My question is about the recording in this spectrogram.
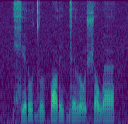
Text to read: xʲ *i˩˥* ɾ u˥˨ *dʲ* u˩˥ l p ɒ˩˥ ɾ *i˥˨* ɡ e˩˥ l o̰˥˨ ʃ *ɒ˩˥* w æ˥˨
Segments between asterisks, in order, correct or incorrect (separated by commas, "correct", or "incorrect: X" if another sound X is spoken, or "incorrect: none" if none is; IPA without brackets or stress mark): incorrect: e˩˥, incorrect: d, correct, incorrect: ɒ˨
